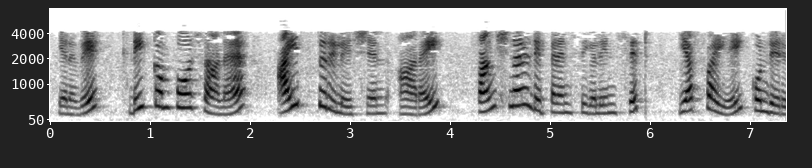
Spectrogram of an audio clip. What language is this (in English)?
Tamil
